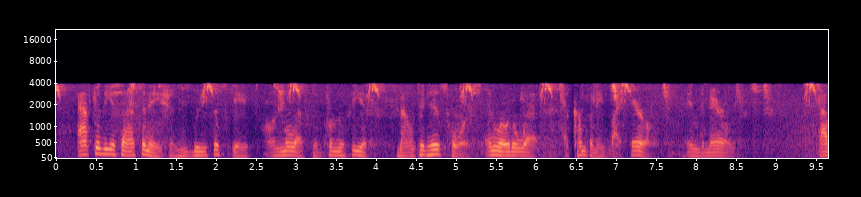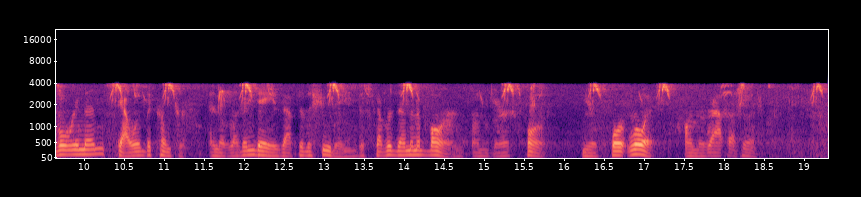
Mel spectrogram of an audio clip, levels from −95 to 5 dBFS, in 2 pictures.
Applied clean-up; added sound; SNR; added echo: neural mask model Resemble Enhance denoiser.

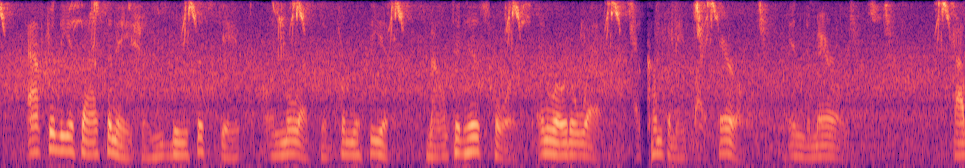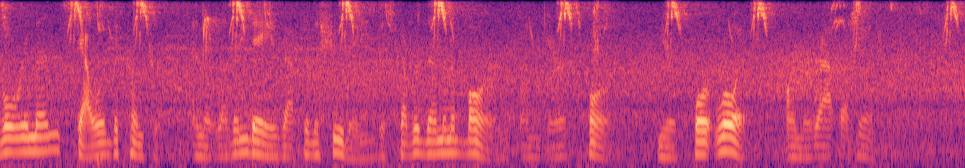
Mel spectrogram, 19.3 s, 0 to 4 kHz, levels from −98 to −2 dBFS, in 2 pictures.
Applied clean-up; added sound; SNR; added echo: none; Chirp, tweet; -1 dB; none.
